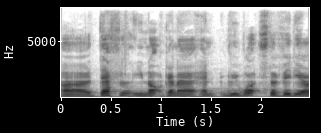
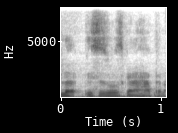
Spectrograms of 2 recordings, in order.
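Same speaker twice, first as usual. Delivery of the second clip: whisper, lower and quieter; 6 semitones lower, 10 dB quieter than usual. Retelling whispering to a companion during a sales presentation: retelling a whisper. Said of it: "I whispered to her".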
